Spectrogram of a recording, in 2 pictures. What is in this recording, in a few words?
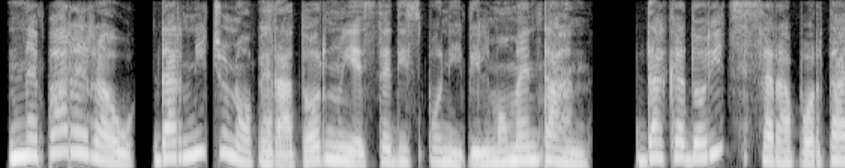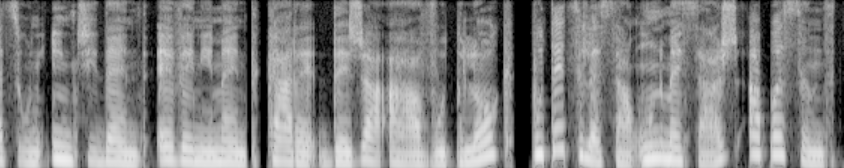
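Romanian, female, IVR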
